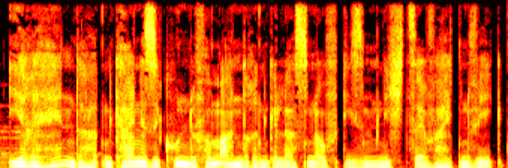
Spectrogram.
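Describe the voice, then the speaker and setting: A man's voice: mid-range voice, level tone, moderate pace, music in the background, natural voice. A man narrating a love story in a literary audio drama. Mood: composed narrating.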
